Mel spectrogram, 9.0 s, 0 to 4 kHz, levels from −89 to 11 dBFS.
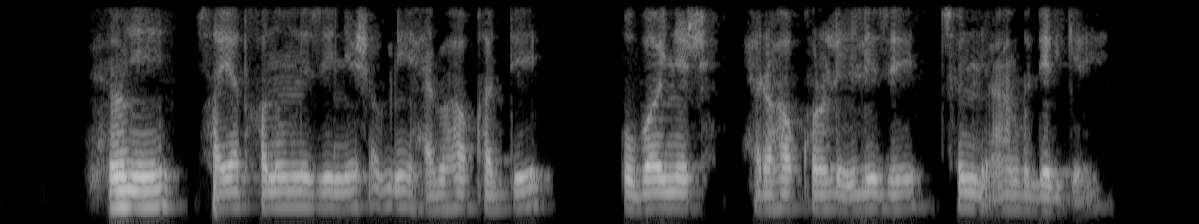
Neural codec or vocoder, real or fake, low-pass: none; real; 3.6 kHz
